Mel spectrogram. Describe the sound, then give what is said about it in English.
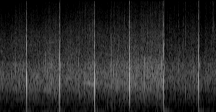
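Applause from a church audience: six sharp, evenly spaced claps stand out over a steady wash of clapping noise. “Can you give yourselves a big hand uh, for being here today?”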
